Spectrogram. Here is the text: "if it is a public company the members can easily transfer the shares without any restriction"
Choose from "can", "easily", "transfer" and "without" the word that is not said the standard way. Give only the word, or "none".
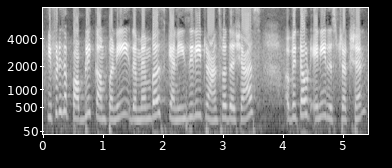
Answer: without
